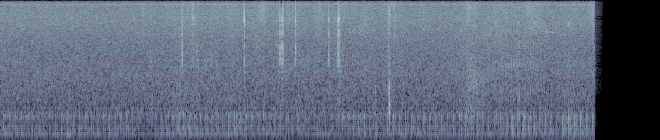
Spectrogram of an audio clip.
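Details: A female Siamese cat purrs steadily while getting tummy rubs, a low, even rumble that pulses with each breath.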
